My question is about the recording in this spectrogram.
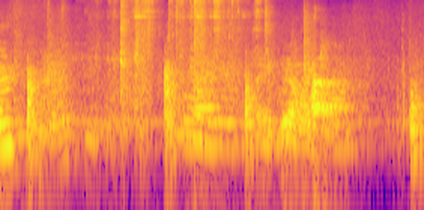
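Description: Dogs barking and whining in short calls, mixed with a few sharp clinks and knocks.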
